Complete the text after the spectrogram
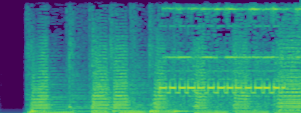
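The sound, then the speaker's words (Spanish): Telephone ringing as a bright electronic ringtone: after a short silence, a loud series of quick, repeating melodic tones with a shifting note pattern. “Siempre tempranito, ring, ring, óyelo sonando. Ring, ring.”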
